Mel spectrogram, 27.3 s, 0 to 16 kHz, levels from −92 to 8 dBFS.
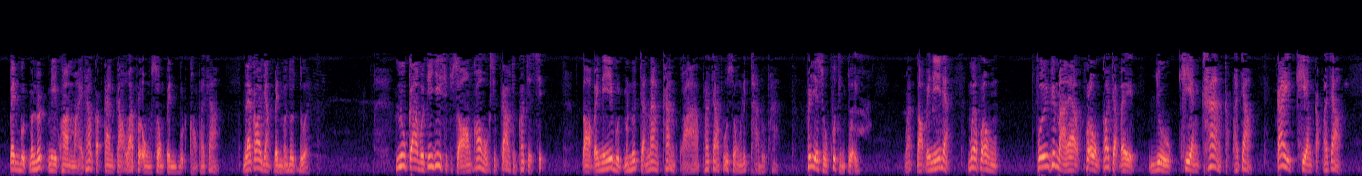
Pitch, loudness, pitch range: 155 Hz, -24 LUFS, 130-185 Hz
